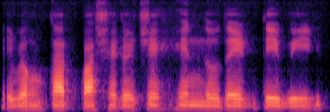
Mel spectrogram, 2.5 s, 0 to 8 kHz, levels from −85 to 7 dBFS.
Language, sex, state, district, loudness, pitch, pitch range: Bengali, male, Tripura, West Tripura, -21 LUFS, 95 Hz, 95-100 Hz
